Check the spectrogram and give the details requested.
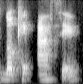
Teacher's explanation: we have that definite glottal stop in there where we wouldn't have that in other dialects of spanish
